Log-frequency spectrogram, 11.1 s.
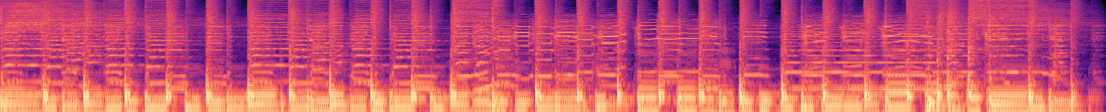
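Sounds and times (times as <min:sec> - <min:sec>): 
happy RnB music: 0:00.0 - 0:11.0.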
